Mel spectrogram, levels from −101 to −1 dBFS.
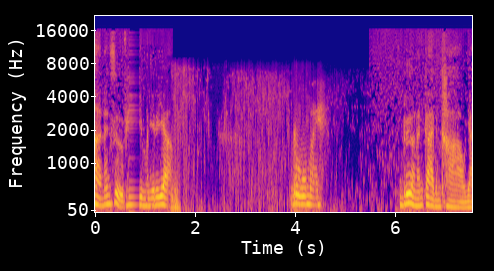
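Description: Overdone noise removal runs through the whole speech clip. The suppressor cuts any frequency band that falls near its noise estimate, so quiet parts of the voice go along with the hiss. The background drops to near silence broken by twinkling specks. On a spectrogram the floor between words is almost black with isolated bright dots, and the harmonics have ragged, eaten-away edges where weaker partials were removed.

From 0.69 to 0.91 s comes a call audio freeze. The last sound is stretched into a fading buzz or hiss for about 194 ms and never drops to true silence. Nothing is lost: the audio resumes where it stopped, pushed later. The likely cause is delayed packets draining the jitter buffer. A spectrogram shows frozen, smeared partials decaying across the gap, and the waveform shows a smooth, shrinking continuation instead of a break.

Short concealed packet loss follows at 1.01 to 1.04 s and again at 1.03 to 1.05 s, each around 20 ms of audio that never arrived in time. 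The receiver patched the first briefly from the preceding sound. The second was not filled at all. The result is a quick smear or wobble. On a spectrogram these are narrow vertical seams where the texture blurs or steps abruptly, and the waveform shows a small discontinuity.

At 1.09 to 1.11 s the playback skips ahead, dropping about 70 ms of audio and splicing the two sides almost directly. The sound lurches forward. The waveform shows an abrupt junction with mismatched envelopes. The spectrogram shows formant tracks that jump rather than glide across a hard vertical edge.

Jitter buffer slow-down occurs twice. From 1.16 to 1.42 s, 38 ms is added and the audio plays at 88% speed. From 2.02 to 2.38 s, 42 ms is added and it plays at 91%. Single pitch periods were repeated to rebuild the buffer reserve, so the sound drags at unchanged pitch. On a spectrogram the harmonics keep their spacing while syllables stretch sideways, and the waveform shows runs of near-identical cycles.

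A call bitrate drop spans 1.39 to 6.05 s. The bandwidth falls from 20 kHz to 8 kHz, and the coarseness fits an encoder pushed from around 32 kbps down to about 8 kbps. It stays at that lowest setting for about 2.8 s. The speech turns muffled and rough. A spectrogram shows everything above 8 kHz cut off flat like a shelf, with blocky, smeared detail below it.

Finally, jitter buffer speed-up takes the last stretch, from 6.35 s to the end. Short pitch-period pieces were removed, about 100 ms in total, and the audio runs at 107% speed. It sounds hurried but keeps its pitch. On a spectrogram the syllables look compressed in time while the harmonic spacing stays the same, and the waveform shows tiny splice points where whole cycles were cut out.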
